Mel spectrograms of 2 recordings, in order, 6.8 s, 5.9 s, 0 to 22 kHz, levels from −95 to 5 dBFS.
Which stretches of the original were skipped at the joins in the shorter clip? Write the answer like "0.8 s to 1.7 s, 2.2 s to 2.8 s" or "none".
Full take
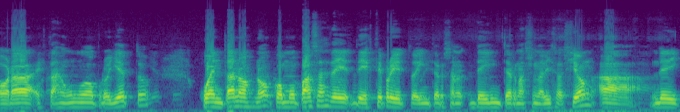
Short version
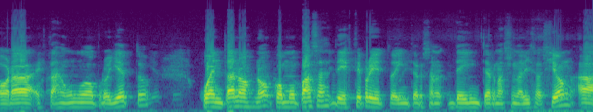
3.3 s to 3.5 s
